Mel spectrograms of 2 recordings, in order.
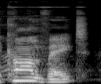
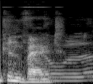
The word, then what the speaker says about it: convict: A convict, which is a noun, where the stress is on the first syllable, versus to convict, where the stress is on the second syllable.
